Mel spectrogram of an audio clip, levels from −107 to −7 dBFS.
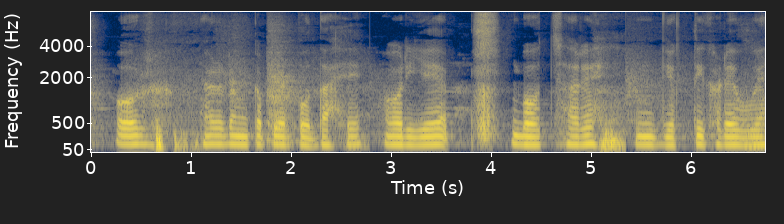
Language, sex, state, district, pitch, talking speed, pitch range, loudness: Hindi, male, Bihar, Bhagalpur, 125 Hz, 125 wpm, 120-130 Hz, -20 LUFS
